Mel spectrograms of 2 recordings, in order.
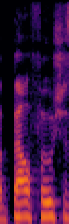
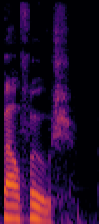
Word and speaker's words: Belle Fourche: Belfouche is a good example. That's the town I was born in. It's spelled Belle Fourche, but it's pronounced Belfouche.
